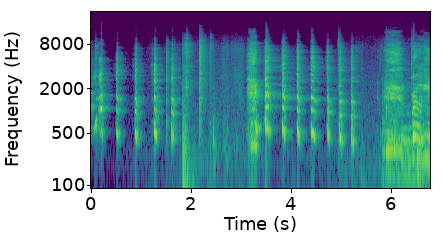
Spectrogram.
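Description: A young man laughs hard and close, in rapid bursts.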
